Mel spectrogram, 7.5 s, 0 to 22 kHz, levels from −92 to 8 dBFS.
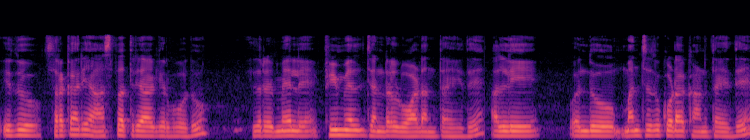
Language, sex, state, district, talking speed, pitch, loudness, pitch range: Kannada, male, Karnataka, Bellary, 130 wpm, 135 Hz, -27 LUFS, 130-145 Hz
